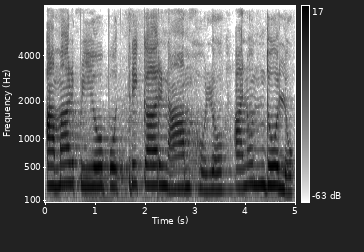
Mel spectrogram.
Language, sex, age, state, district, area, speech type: Bengali, female, 18-30, West Bengal, Jhargram, rural, spontaneous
